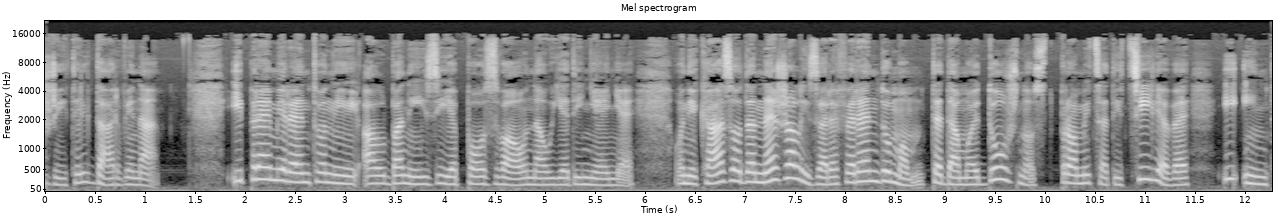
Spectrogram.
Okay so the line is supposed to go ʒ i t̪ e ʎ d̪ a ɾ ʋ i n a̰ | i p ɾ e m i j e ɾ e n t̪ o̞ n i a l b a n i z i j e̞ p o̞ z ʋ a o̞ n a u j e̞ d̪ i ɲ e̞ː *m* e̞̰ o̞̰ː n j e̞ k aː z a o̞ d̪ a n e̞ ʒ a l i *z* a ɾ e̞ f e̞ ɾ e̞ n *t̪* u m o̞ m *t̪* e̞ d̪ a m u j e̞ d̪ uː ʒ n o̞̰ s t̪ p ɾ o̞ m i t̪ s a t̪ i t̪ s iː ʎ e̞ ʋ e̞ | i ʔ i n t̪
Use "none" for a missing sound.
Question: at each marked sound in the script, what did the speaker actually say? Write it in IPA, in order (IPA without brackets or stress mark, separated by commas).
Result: ɲ, z, d̪, t̪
